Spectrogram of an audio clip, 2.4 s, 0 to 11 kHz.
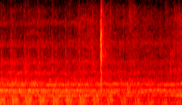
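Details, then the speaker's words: Chinese diesel heater after a fix for error code E10, running on level 10 and very hot: soft, even pulsing over a steady fan rush with no popping or sputtering. It burns cleanly. Normal running. "We have success, everyone. That makes me super happy."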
